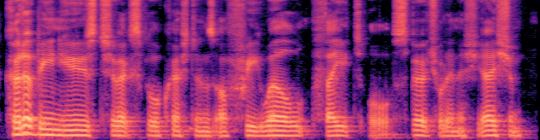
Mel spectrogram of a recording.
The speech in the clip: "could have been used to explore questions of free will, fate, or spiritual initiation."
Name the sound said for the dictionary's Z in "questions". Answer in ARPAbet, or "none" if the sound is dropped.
Z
